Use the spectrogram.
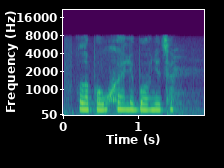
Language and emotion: Russian, neutral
